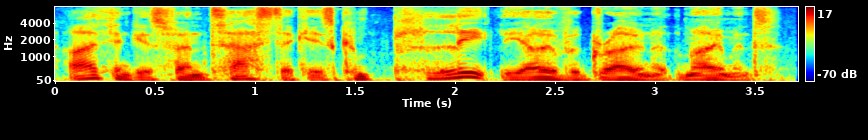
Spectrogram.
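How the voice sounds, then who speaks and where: A podcast host walks through an overgrown park outdoors, chatting casually to listeners in a rambling monologue with hesitant asides. His voice sits low and is expressive, with a breathy edge and normal speed.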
